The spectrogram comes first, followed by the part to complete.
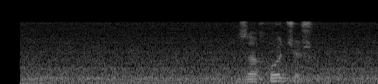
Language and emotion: Russian, neutral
